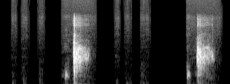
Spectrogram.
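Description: Near silence with two short, faint clicks, one a little under a second in and another near the end.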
